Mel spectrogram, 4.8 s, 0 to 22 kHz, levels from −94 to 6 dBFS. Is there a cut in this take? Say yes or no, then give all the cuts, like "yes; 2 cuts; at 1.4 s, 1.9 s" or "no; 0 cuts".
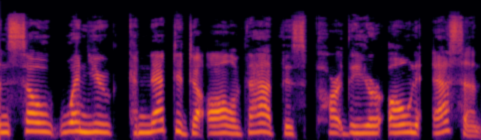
no; 0 cuts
